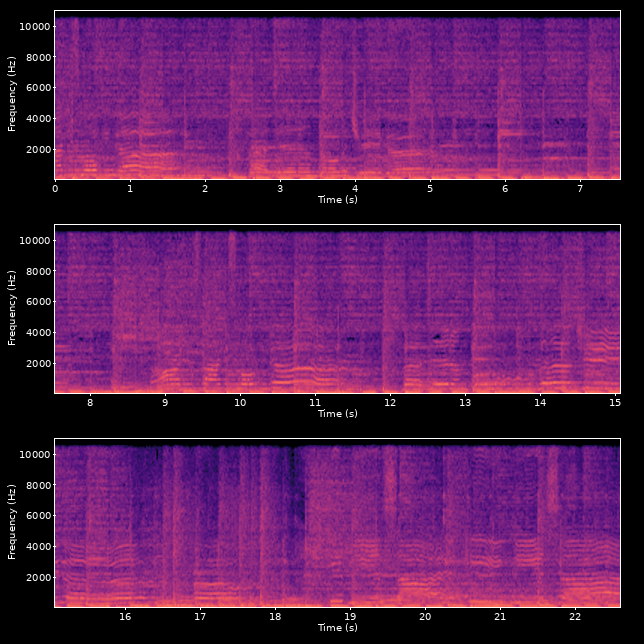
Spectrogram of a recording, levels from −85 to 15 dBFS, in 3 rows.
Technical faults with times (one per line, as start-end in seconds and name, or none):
none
